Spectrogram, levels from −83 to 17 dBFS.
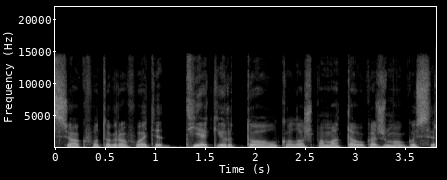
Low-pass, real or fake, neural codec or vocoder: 14.4 kHz; real; none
